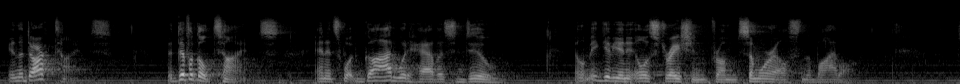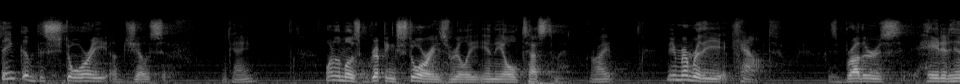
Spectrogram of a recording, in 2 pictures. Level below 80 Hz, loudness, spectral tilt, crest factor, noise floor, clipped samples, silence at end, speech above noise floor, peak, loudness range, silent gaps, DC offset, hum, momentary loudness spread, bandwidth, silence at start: -54 dBFS; -32 LUFS; -4 dB/octave; 22 dB; -53 dBFS; under 0.1%; 0 s; 21 dB; -12 dBFS; 5 LU; none; under 0.1%; none; 19 LU; 12 kHz; 0 s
